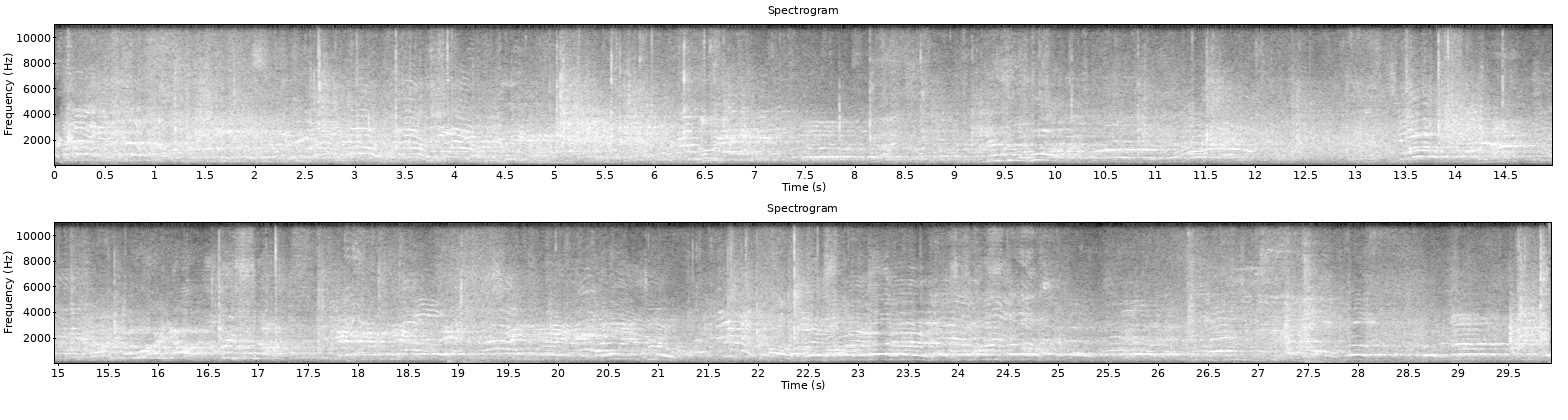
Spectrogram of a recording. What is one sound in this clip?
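A crowd of spectators chatters and cheers in a large echoing rink.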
